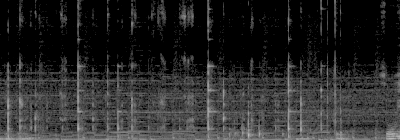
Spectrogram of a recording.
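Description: Metal spoon stirring dry flour breading mix in a bowl, scraping and knocking against the bowl's side in scattered sharp clinks. Soft background music runs underneath.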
